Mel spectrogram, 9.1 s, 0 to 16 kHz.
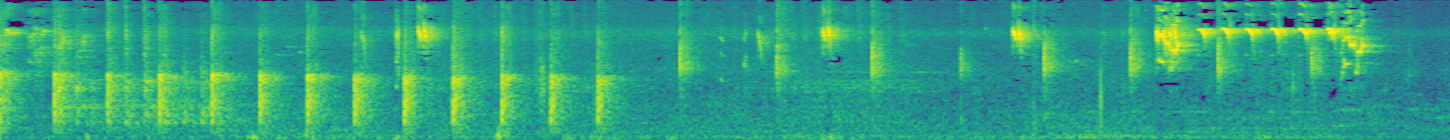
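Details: Labet bird singing west of the fort at Blokagung, Banyuwangi, Indonesia, in January 2018; a run of evenly spaced sharp chips, then a rapid series of very high, thin, ringing notes.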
